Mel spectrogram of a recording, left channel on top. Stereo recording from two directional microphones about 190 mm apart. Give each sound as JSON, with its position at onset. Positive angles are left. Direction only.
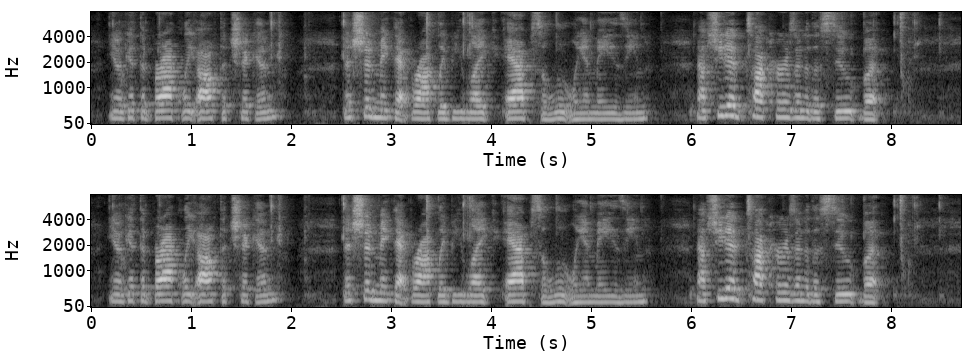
{"t": 0.2, "sound": "speech", "side_deg": -30}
